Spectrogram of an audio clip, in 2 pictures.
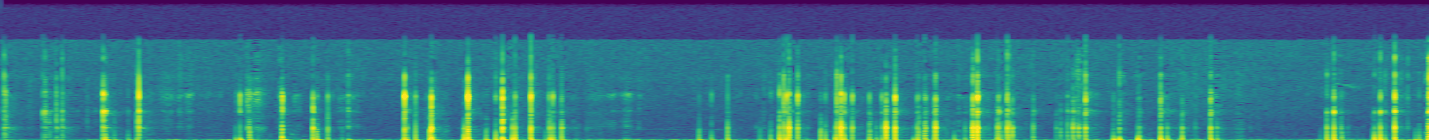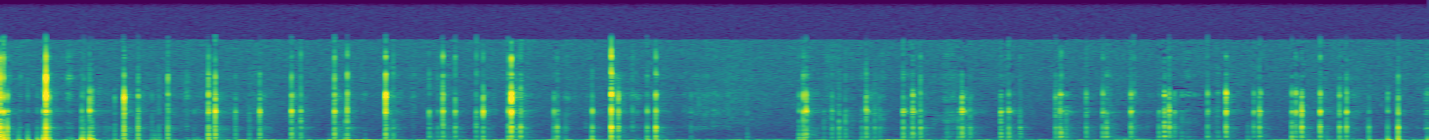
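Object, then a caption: Round wooden tree slice with bark edge. A small round slice of solid wood with its bark edge still on is tapped rapidly with fingertips on its flat face and along its edge. The taps are soft, dull knocks, heavy in the low end with almost no ring, coming in quick, uneven bursts with brief pauses across the clip.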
